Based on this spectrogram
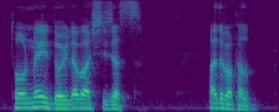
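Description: On a very clean recording with a silent background, a man speaks at a fairly quick pace. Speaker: gaming video creator. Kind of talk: gameplay commentary. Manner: animated.

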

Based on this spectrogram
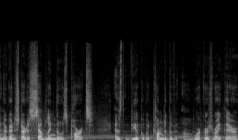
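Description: Clear music can be heard behind the speaker. He is a man talking at a fairly quick pace. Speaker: museum guide or historian in period costume. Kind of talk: interview answer. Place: hall.

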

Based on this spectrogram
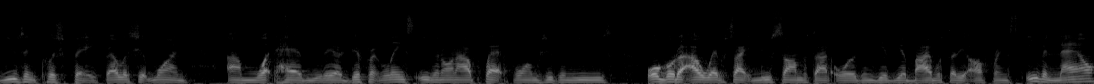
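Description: At a moderate pace, a man talks in a fairly low pitch with a dark, mellow tone. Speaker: pastor leading bible study. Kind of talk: prayer and church announcements. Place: hall.

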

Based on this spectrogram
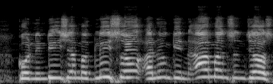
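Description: In a Western Visayas accent, a man talks in an animated, bright, sharp tone at an extremely high pitch. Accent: Hiligaynon (Ilonggo) accented Filipino. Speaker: street preacher. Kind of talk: street sermon, fiery preaching. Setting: outdoors, addressing a crowd in a neighborhood. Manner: animated, forceful, rhetorical questions; confrontational, warning of judgment. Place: open country. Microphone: camera far.

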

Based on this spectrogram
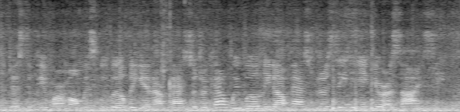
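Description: A man rushes through his words at a very fast rate while loud background noise goes on. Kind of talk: safety announcement. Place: plane. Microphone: pa.

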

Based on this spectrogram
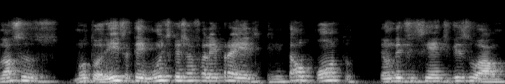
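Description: This man's voice sits fairly high in pitch and is somewhat breathy, moving at a moderate pace with ordinary pitch variation. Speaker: bus driver. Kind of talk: interview answer. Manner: casual, conversational.

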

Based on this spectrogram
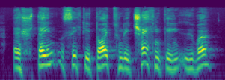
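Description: A man speaks in a high pitch with a dark, mellow tone. The background is quiet. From German-speaking Bohemia, Czechoslovakia (Eger/Cheb). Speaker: anti-fascist resistance veteran. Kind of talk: testimony.

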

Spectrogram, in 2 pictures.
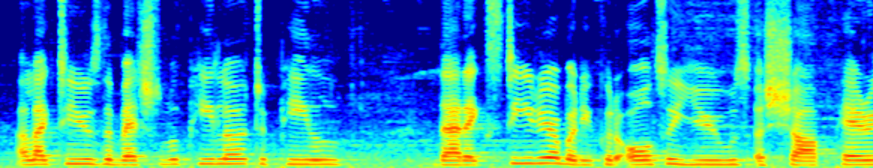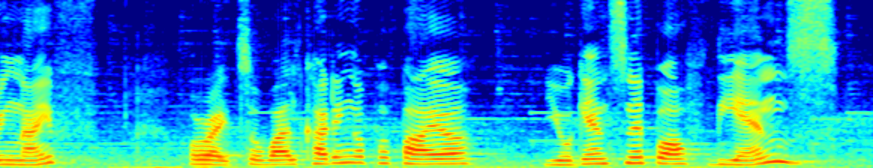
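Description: Over faint background music, a woman speaks at a moderate pace with ordinary pitch variation. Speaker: home cook host. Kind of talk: cooking tutorial. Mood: cheerful, friendly. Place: kitchen.

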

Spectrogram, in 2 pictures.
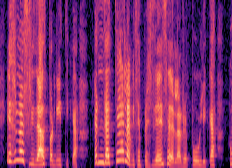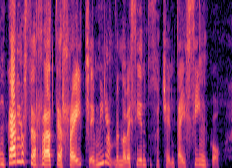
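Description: Against a quiet background, a woman with a fairly high pitch speaks at a moderate pace, her voice making very wide pitch swings. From Bolivia, La Paz. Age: 60s. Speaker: author and educator; educator. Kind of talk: TV interview. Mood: warm, animated, smiling. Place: studio.

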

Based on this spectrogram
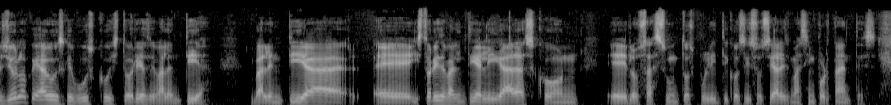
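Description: An English accent at a moderate pace with fairly even intonation. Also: man, fairly low pitch for a man. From United States. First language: English (speaking Spanish). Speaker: journalist and filmmaker; journalist. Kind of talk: TV interview. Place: studio. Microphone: lapel.

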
